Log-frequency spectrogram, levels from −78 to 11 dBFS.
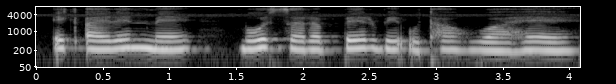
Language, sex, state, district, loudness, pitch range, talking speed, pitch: Hindi, female, Arunachal Pradesh, Lower Dibang Valley, -15 LUFS, 205-235 Hz, 145 wpm, 220 Hz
